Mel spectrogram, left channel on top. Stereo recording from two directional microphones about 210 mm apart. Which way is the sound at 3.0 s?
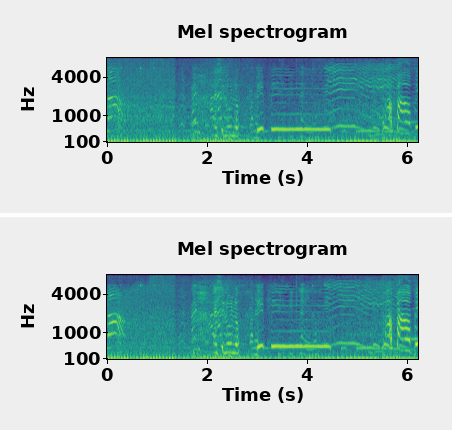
10° right (ahead or behind).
